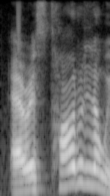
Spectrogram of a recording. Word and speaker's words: Aristotle: 아리스토텔레스인데요. Aristotle이라고 읽습니다.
